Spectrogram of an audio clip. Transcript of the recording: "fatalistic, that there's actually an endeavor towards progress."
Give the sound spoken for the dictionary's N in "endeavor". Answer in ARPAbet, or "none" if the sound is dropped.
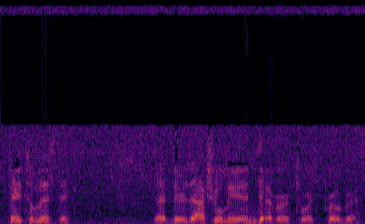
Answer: N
